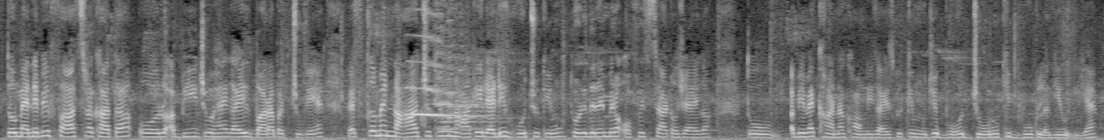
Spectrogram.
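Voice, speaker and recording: A young woman vlogging casually at home, chatty and quick, forever calling her viewers "guys". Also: medium pitch, fairly even intonation, heavy background noise. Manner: fast-talking. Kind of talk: casual vlog chat to camera. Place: at home and outside in the street.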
